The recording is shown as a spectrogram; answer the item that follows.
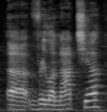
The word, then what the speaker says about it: Virlanacia: He has an Aquamarine name, which is Virlanacia, or in their language it would be pronounced Virlanatia.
